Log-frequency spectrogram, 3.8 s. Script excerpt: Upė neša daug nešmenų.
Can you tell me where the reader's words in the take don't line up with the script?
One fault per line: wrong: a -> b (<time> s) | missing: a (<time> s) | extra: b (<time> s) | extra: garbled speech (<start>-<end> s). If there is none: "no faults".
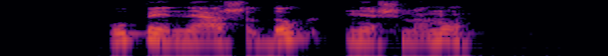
no faults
